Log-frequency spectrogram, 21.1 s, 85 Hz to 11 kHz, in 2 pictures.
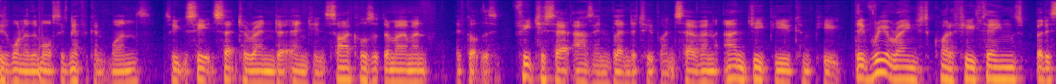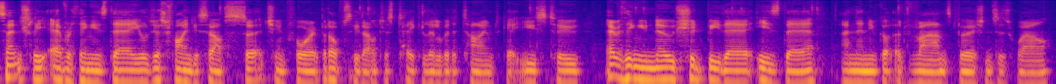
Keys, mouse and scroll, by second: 1.6 click, 12.7 click.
